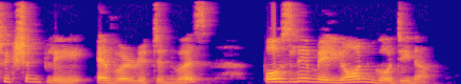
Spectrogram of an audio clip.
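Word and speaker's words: Posle milijon godina: First science fiction play ever written was Posle Million Godina. Actually, the pronunciation is Posle Million Godina, After Millions of Years, by Serbian playwright, poet, and politician Dragutin Ilic.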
